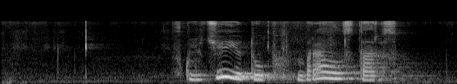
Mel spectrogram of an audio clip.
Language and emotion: Russian, neutral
